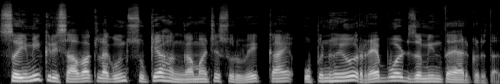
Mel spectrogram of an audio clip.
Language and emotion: Goan Konkani, neutral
